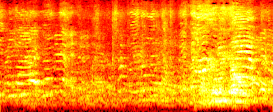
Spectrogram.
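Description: Audience chatter: several people talking at once, growing louder near the end.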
